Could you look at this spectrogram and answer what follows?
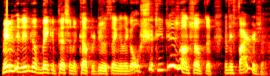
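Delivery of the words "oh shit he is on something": high-pitched startled realisation with a laugh; mock surprise. Bosses finding out the officer is on something, mock surprise. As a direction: imitate a sudden amused discovery. Voicing officials' sudden discovery.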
